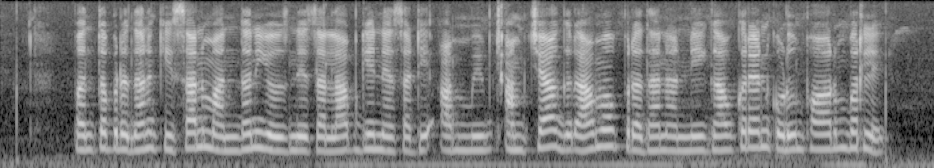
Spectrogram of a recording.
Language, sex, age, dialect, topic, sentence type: Marathi, female, 36-40, Varhadi, agriculture, statement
